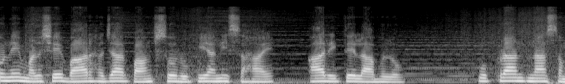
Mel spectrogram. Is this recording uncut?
no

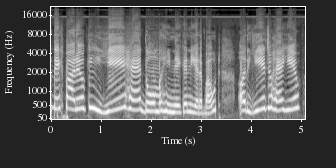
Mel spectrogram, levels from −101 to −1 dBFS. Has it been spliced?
no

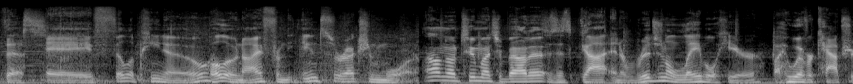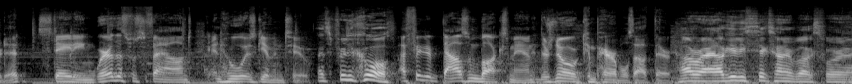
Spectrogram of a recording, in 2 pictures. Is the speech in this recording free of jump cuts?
no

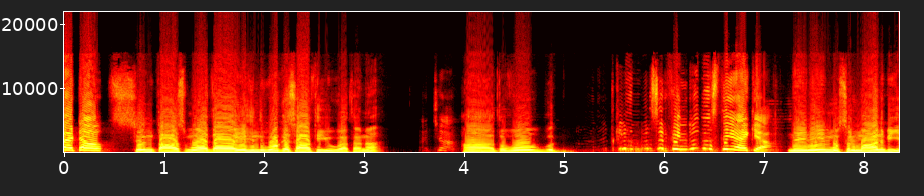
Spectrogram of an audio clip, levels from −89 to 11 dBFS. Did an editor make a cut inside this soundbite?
no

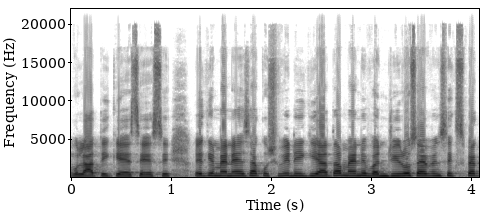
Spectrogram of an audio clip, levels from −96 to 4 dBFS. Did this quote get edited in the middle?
no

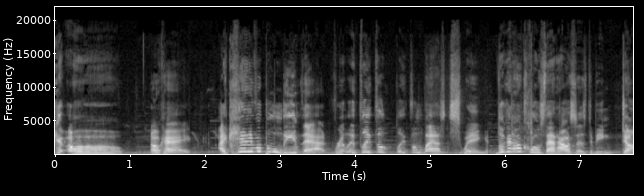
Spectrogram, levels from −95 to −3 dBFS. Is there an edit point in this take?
yes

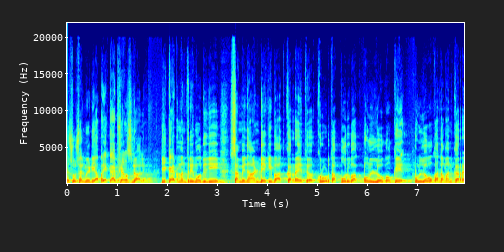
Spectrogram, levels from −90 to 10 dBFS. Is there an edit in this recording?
yes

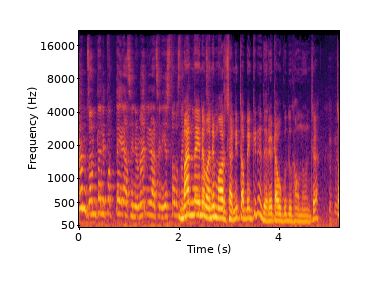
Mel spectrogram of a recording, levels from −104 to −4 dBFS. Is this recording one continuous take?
yes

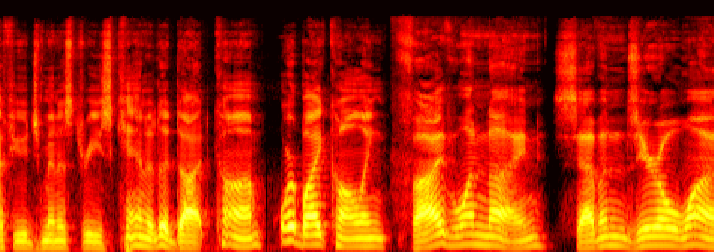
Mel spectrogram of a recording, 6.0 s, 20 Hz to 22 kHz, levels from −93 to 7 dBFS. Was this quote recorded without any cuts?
no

